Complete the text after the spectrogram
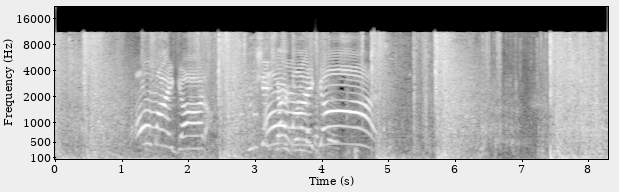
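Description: Gunshots crack and bang in short bursts.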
